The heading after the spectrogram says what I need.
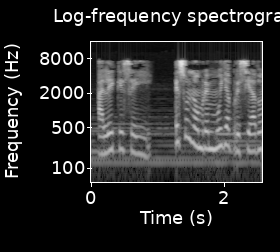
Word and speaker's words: Alexis: En francés, en Francia, el nombre Alexis se escribe exactamente igual, pero suena con la musicalidad característica del idioma, Alexei.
